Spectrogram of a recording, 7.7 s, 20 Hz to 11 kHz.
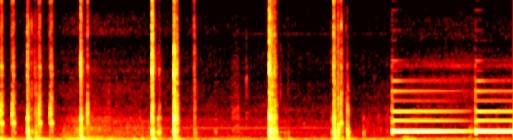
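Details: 2012 Dodge truck: scattered sharp clicks with no engine turning over, then a steady dash chime; no-start with clicking, cause unknown.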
